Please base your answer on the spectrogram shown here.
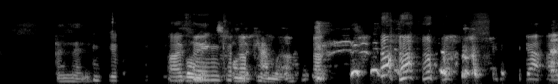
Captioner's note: laughs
